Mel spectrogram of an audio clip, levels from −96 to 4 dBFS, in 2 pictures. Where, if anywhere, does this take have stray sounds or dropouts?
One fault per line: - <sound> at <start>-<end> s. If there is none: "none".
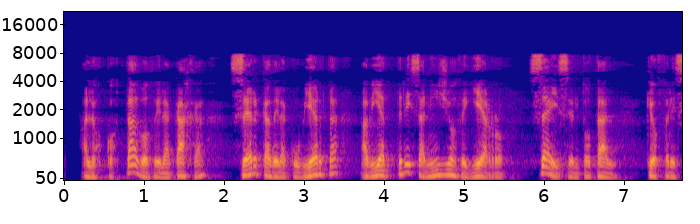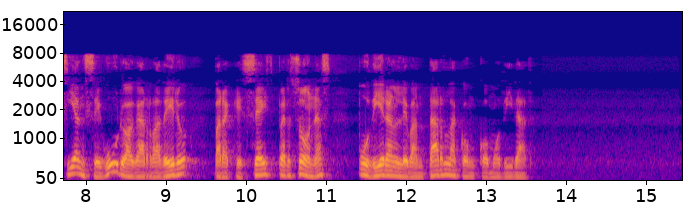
none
